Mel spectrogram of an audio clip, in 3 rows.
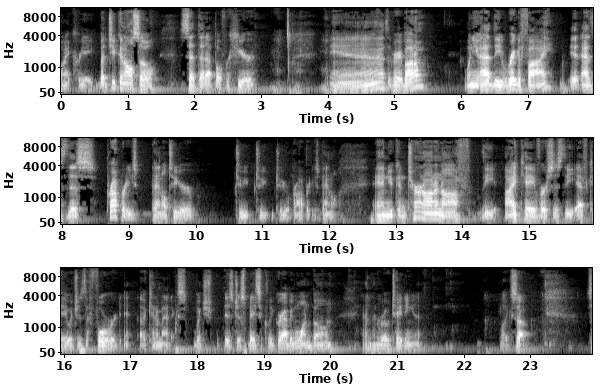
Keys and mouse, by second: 16.5-18.4 middle drag, 18.4-23.9 right drag, 18.9 r, 20.7 r, 22.4 r.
